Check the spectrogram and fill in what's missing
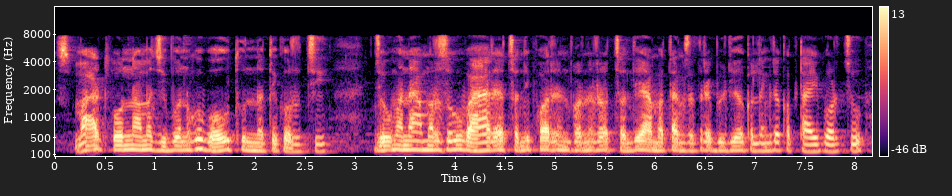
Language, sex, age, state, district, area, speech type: Odia, female, 60+, Odisha, Cuttack, urban, spontaneous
